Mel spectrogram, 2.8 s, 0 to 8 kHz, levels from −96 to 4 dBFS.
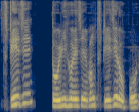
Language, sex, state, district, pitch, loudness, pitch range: Bengali, male, West Bengal, Jhargram, 180 Hz, -19 LUFS, 165-220 Hz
